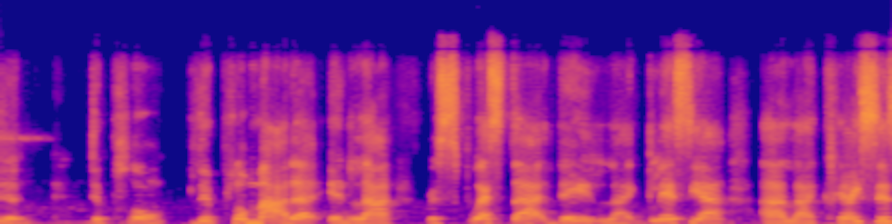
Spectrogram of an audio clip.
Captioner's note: speaking foreign language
